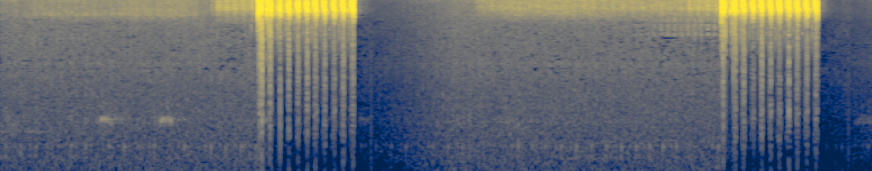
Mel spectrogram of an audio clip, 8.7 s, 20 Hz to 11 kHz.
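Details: Singing male Pholidoptera frivaldskyi bush cricket, Oleksandrivka, Kirovohrad Oblast, Ukraine, 5 July 2023; two loud, very high, dry ticking trains of about a dozen rapid pulses each, lasting about a second, roughly four and a half seconds apart.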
